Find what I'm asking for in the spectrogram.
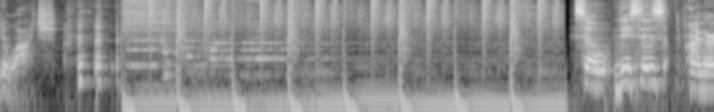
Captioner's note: Ellen giggling; upbeat music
